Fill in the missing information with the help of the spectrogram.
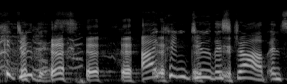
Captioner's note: laughing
